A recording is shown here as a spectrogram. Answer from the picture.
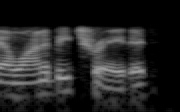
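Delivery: ordinary talk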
